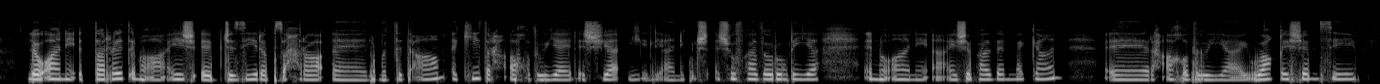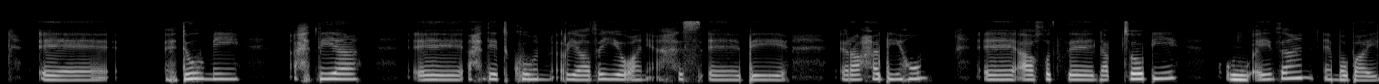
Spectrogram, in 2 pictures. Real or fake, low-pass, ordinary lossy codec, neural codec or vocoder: real; none; none; none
